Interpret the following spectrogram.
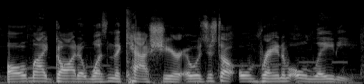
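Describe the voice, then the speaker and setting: A man's voice: mid-range voice, moderate pace, faint music behind. A man hosting a stream, casually reading online stories aloud and reacting with frequent exclamations and swearing. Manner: animated, exclaiming, swearing freely. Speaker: vtuber host.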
